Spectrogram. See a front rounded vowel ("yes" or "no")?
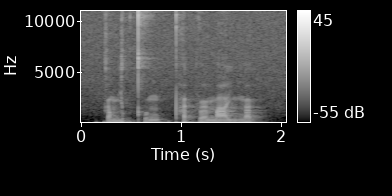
yes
